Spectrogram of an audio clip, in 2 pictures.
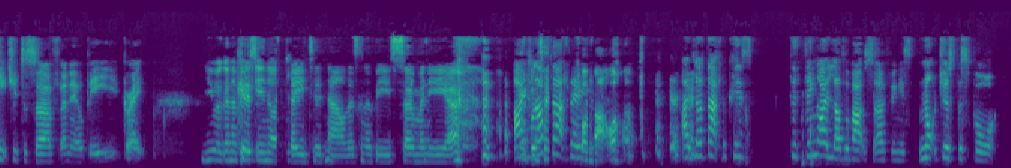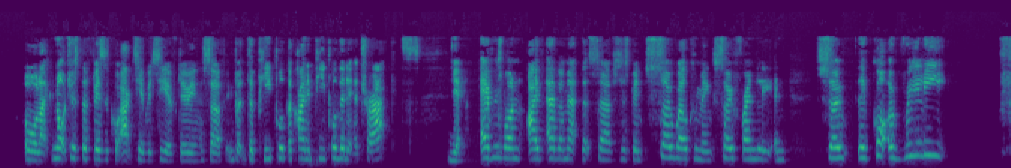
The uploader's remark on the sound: Instagram LIVE conversation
